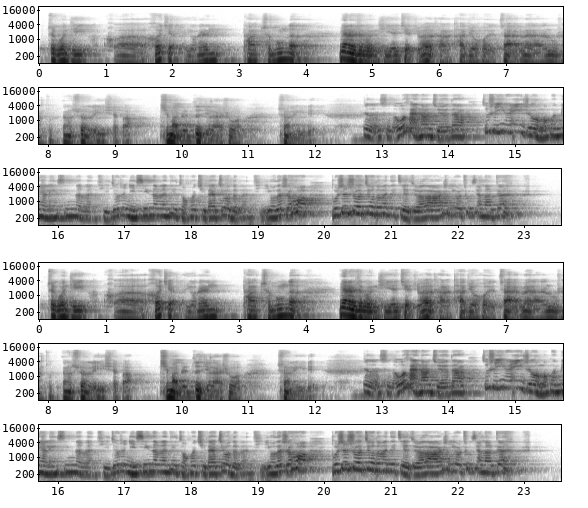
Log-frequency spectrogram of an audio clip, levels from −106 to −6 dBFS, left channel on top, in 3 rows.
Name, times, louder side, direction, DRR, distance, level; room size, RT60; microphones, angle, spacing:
voice 1, 0.1-0.7 1.0-2.7 3.1-4.1 4.5-7.9 8.2-9.3 9.7-11.1 11.5-12.0 12.3-12.4, right 2 dB, 60° right, 8 dB, 0.8 m, -26 dB
voice 2, 9.8-10.1 12.7-23.1, right 1 dB, 25° right, 5 dB, 2.2 m, -31 dB
25.0 x 18.5 x 6.5 m, 0.85 s
head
